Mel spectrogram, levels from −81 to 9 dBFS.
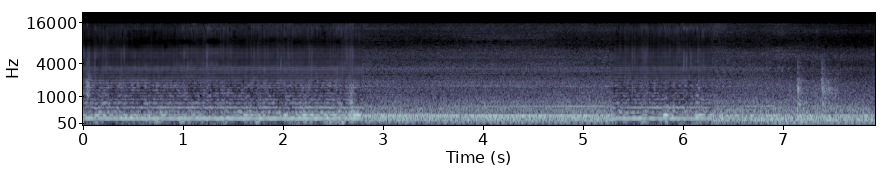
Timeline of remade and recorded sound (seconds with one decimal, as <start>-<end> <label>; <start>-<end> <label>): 0.0-2.8 remade; 2.8-5.3 recorded; 5.3-6.3 remade; 6.3-7.9 recorded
